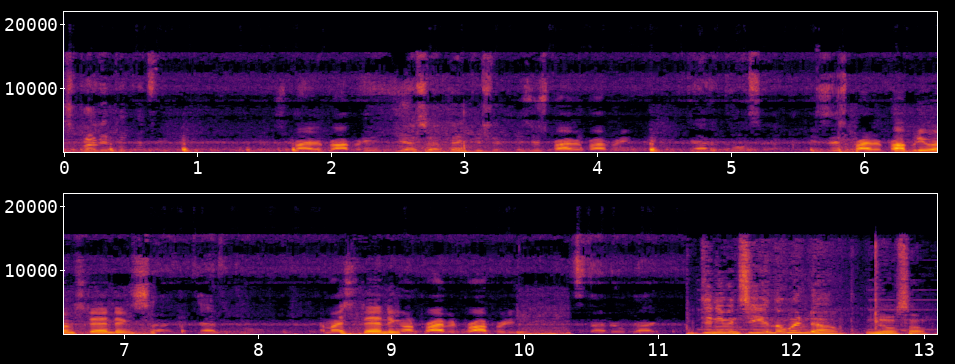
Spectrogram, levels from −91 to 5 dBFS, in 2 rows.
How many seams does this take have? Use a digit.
1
